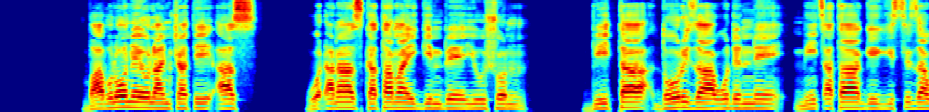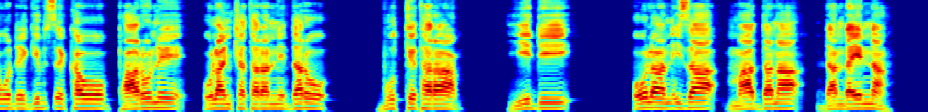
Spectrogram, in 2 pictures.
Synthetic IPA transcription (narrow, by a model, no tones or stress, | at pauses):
baːbʊloːnɛɔlɐnt͡ʃːɐt̪ɪʔɐs | wɔɗɐnaːskɐt̪ɐmɐjɡɪmbɛjuːʃɔn | biːt̪ːɐd̪o̞ːɾɪzɐwɔd̪ɛnːɛmiːt͡sʼːɐt̪ɐɡiːɡɪsːɪzɐwɔd̪ɛɡɪbt͡sʼɛkːɐwɔpaːɾɔnɛ | ɔlɐnt͡ʃːɐt̪ɐɾɐnːɛd̪ɐɾɔ | bʊt̪ːɛt̪ɐɾɐ | jiːd̪ɪ | ɔlɐnɪzɐmaːd̪ːɐnɐd̪ɐnd̪ɐjɛnːɐ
